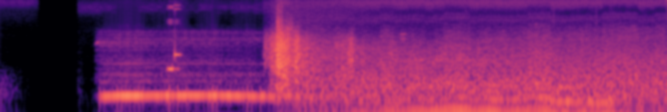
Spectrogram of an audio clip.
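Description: A loud blast bursts and rumbles on.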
